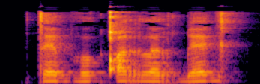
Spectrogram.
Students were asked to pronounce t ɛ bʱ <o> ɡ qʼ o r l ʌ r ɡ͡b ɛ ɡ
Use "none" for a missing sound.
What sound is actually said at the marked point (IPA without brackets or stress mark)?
o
